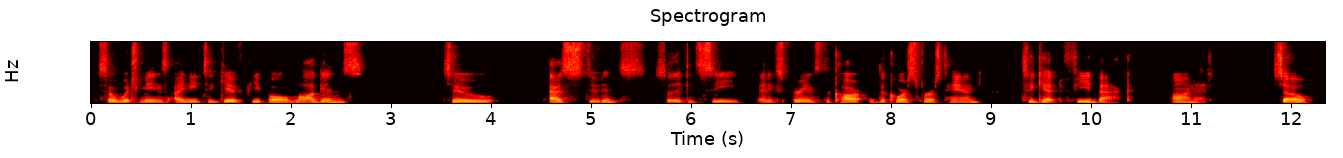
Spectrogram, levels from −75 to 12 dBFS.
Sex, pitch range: male, 120-145 Hz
